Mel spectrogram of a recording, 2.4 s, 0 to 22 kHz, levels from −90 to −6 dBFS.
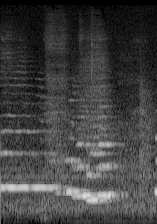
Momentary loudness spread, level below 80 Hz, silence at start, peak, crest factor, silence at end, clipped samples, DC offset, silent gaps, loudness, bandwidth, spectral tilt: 19 LU; -74 dBFS; 0 s; -12 dBFS; 14 dB; 0 s; under 0.1%; under 0.1%; none; -27 LUFS; 20 kHz; -2 dB/octave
